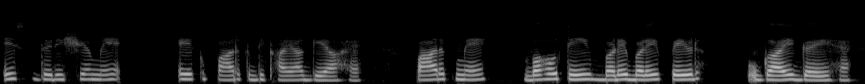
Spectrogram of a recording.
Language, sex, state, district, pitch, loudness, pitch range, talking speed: Hindi, female, Bihar, Saharsa, 220 Hz, -26 LUFS, 205-235 Hz, 110 wpm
